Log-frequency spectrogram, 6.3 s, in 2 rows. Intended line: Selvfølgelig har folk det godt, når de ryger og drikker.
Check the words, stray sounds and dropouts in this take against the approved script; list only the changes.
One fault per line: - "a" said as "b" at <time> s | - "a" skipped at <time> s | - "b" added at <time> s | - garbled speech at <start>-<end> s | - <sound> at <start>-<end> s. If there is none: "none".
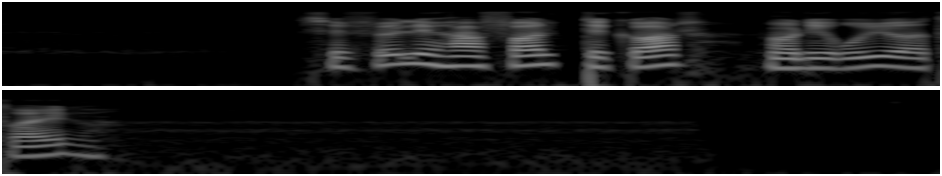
none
